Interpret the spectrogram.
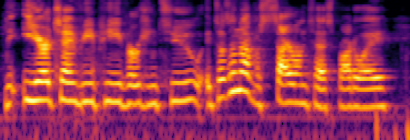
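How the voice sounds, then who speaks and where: A woman giving a casual, rambling, halting show-and-tell of gear as a hobbyist presenter. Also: medium pitch, fairly bright tone, clear, resonant tone. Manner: halting, rambling, improvised delivery. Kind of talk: casual product showcase. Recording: noisy room with clicking handling sounds. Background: noise, clicks, radio broadcasts.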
